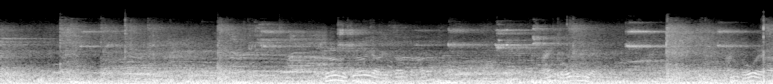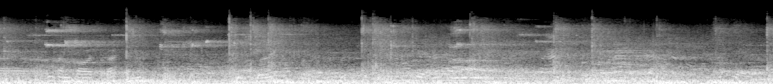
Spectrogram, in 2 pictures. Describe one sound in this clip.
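Paddles smack plastic balls again and again in a large echoing hall.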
